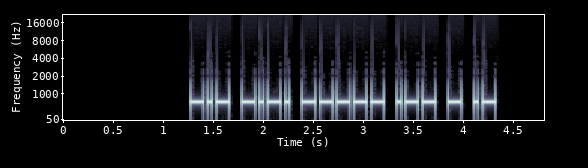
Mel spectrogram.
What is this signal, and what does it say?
Morse code, heard as a keyed tone, about 28 wpm, 700 Hz. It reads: KC0WTA
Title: USA Call Signs Repeated 3x 28wpm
